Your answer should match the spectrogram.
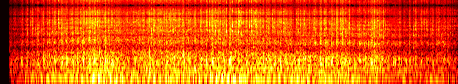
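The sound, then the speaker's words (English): A steady, dense low rumble of a commercial ship's engine recorded underwater, with a droning hum and tonal bands throughout, continuous and fairly loud with no voices. “That was a commercial ship.”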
